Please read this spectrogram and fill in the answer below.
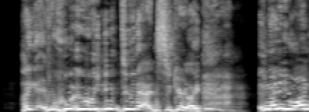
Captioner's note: laugh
